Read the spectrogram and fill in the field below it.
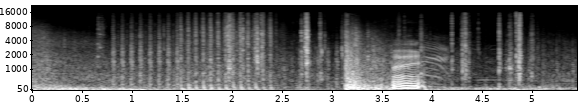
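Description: Gunfire in Call of Duty Modern Warfare 2 while leveling a Lachmann Sub MP5, rapid automatic bursts with sharp repeated cracks and a louder blast near the middle, a brief spoken word over it.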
